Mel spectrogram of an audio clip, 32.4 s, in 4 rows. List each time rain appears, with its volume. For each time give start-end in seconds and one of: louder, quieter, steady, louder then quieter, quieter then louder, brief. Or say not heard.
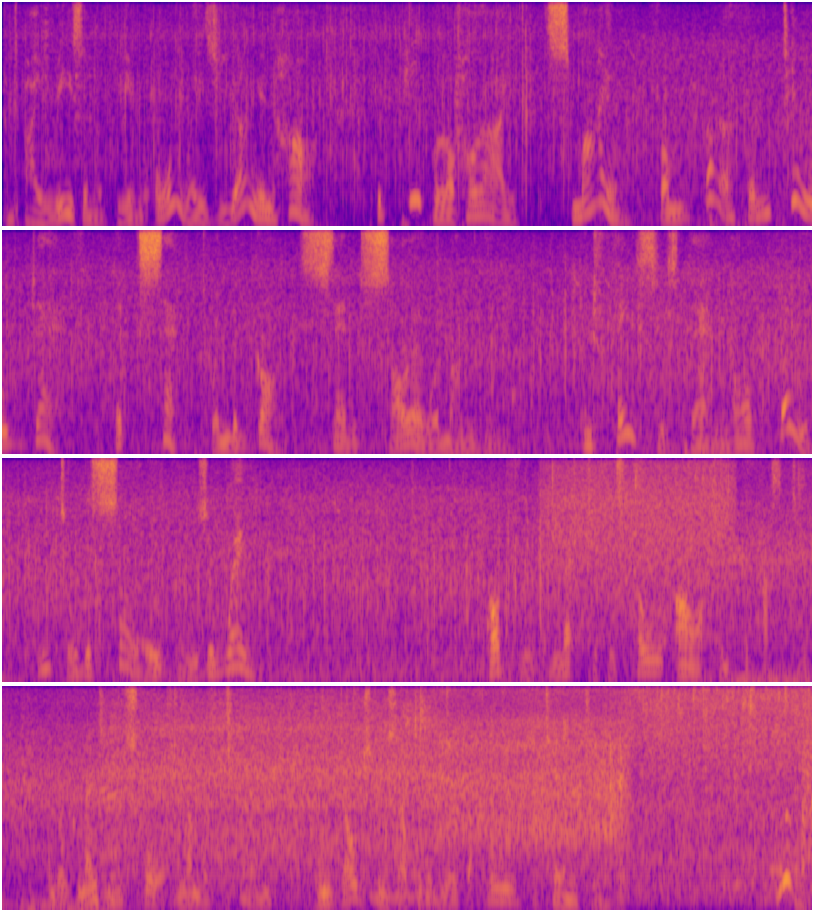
0.0-32.3 louder.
